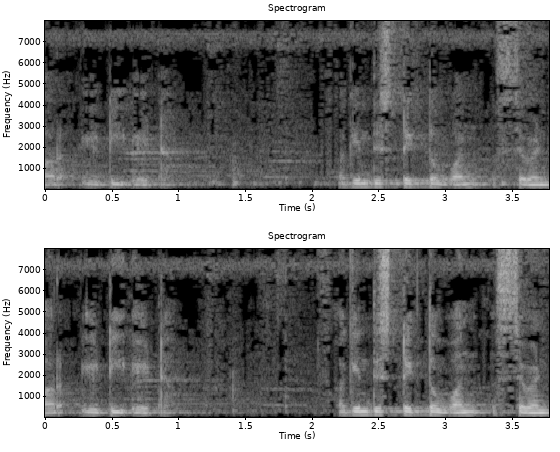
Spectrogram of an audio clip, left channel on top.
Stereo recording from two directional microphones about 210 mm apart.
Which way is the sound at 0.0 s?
35° right (ahead or behind).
